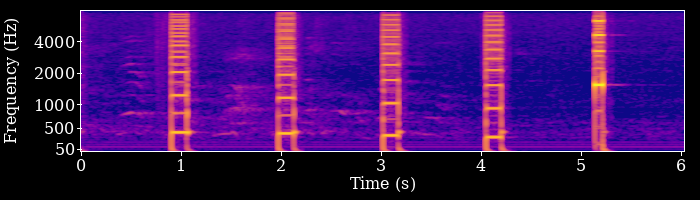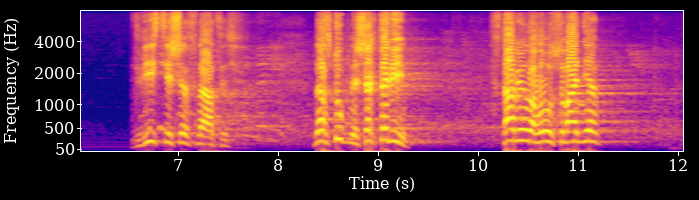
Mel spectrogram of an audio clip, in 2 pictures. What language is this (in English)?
Ukrainian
